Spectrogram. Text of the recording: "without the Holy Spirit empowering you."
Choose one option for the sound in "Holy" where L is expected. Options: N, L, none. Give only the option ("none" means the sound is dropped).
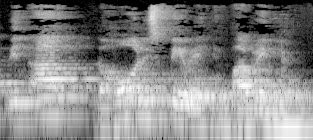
L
